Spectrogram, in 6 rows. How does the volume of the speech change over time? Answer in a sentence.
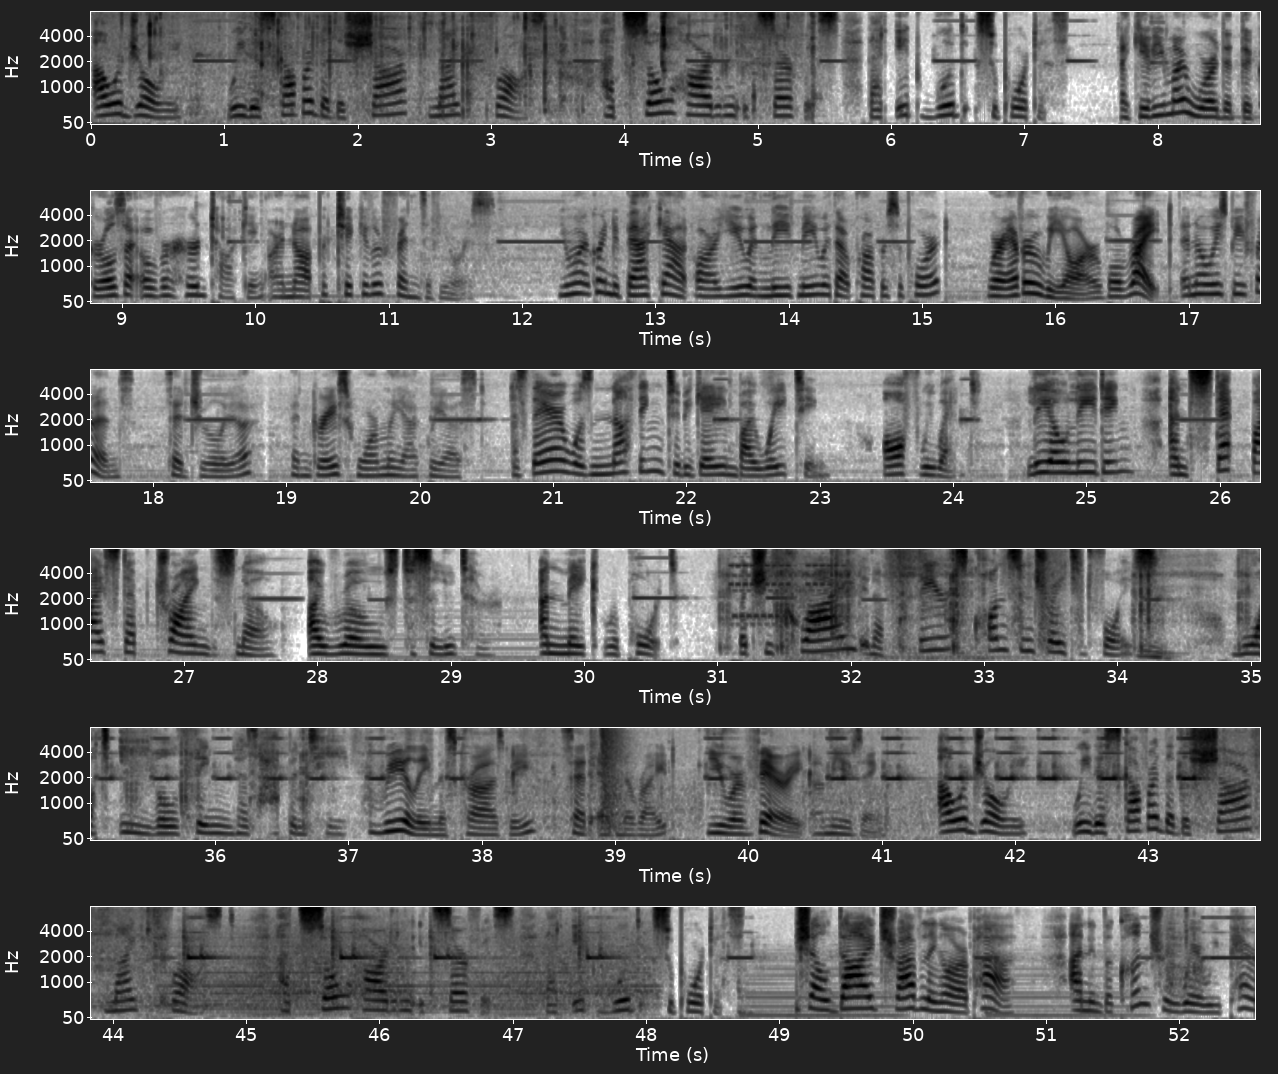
The volume of the speech stays about the same.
